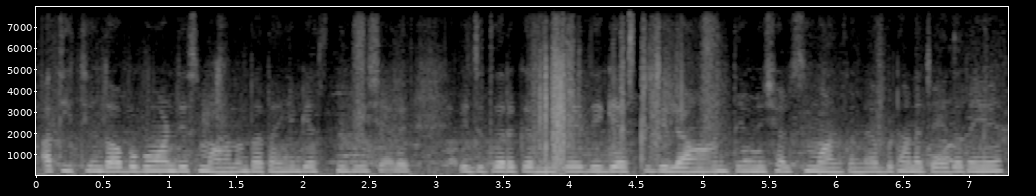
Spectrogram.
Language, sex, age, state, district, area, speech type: Dogri, female, 18-30, Jammu and Kashmir, Samba, rural, spontaneous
